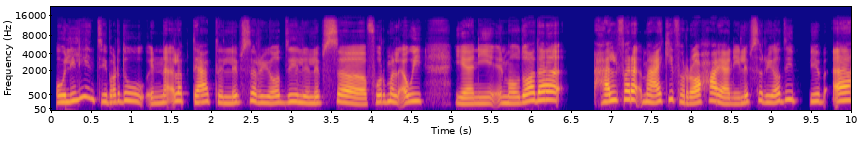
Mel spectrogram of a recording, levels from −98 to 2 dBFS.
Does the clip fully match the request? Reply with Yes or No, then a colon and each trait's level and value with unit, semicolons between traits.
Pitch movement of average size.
Yes: average, 4.0 semitones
